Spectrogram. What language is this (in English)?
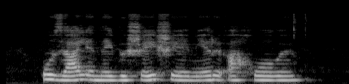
Belarusian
